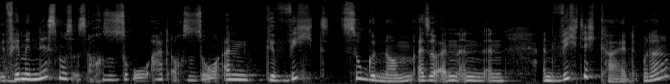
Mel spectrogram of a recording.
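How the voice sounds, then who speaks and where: A woman speaks at a fairly slow pace in a medium pitch, her tone dark and mellow. Her voice is somewhat breathy, with very wide pitch swings. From Hamburg, northern Germany. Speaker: LGBT podcast host. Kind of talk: casual chat.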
